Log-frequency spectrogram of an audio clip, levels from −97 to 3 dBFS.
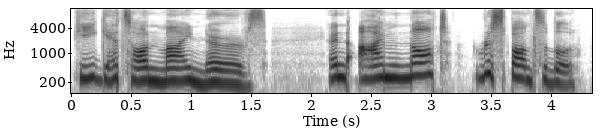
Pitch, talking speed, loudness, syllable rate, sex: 225 Hz, 125 wpm, -16 LUFS, 3.8 syllables/s, female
